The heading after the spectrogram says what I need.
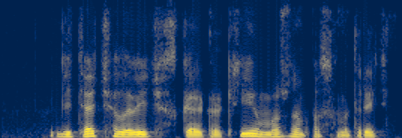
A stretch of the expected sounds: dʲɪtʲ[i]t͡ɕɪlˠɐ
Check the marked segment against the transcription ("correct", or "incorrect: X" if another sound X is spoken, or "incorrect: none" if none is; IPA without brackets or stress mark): incorrect: a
